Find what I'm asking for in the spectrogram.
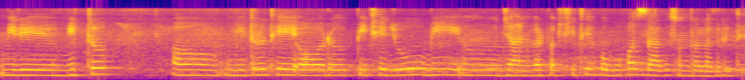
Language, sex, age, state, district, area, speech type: Hindi, female, 18-30, Madhya Pradesh, Gwalior, rural, spontaneous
